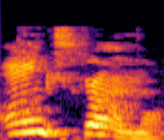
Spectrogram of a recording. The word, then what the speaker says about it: Angstrom: Oh, that's how you say his name, Angstrom.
